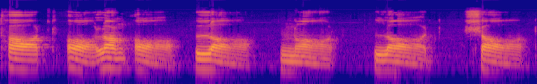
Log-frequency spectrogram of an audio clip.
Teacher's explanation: it's a long vowel this is produced in the back part of the vocal tract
